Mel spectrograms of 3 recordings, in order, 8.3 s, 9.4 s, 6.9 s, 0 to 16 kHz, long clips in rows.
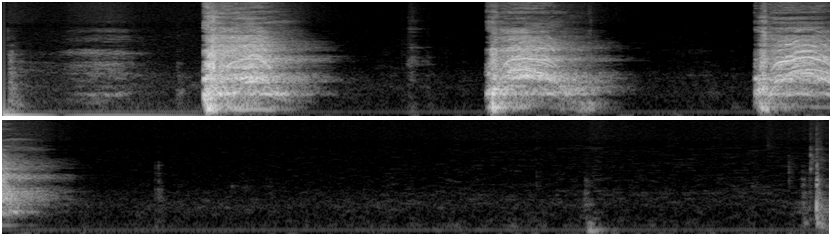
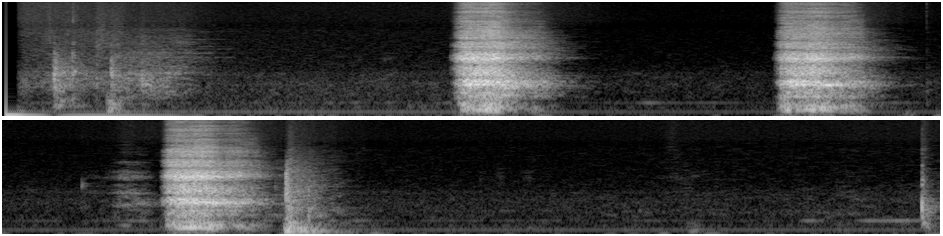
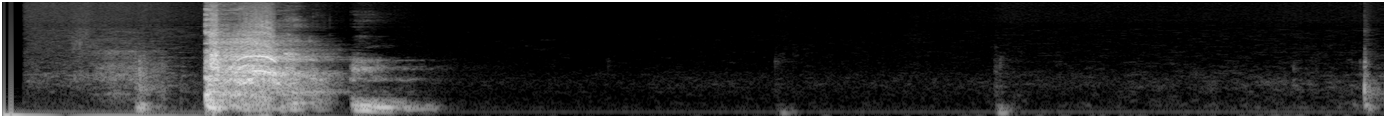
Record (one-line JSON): {"three_cough_length": "8.3 s", "three_cough_amplitude": 32768, "three_cough_signal_mean_std_ratio": 0.33, "exhalation_length": "9.4 s", "exhalation_amplitude": 32768, "exhalation_signal_mean_std_ratio": 0.3, "cough_length": "6.9 s", "cough_amplitude": 32768, "cough_signal_mean_std_ratio": 0.24, "survey_phase": "beta (2021-08-13 to 2022-03-07)", "age": "65+", "gender": "Male", "wearing_mask": "No", "symptom_none": true, "smoker_status": "Ex-smoker", "respiratory_condition_asthma": false, "respiratory_condition_other": false, "recruitment_source": "REACT", "submission_delay": "6 days", "covid_test_result": "Negative", "covid_test_method": "RT-qPCR"}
